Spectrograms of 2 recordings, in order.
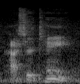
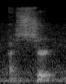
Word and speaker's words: ascertain: ascertained which means that the stress should be on the third syllable so guys repeat after me ascertain and it's not a certain are we good so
